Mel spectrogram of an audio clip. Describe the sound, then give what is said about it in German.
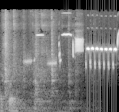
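A song sparrow sings: a few clear, separate whistled notes, then a quick run of evenly spaced, repeated chips forming a bright trill at the end, with no talking. “Manche der Singammern schaffen am Ende kompliziertere Melodien, andere einfachere.”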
